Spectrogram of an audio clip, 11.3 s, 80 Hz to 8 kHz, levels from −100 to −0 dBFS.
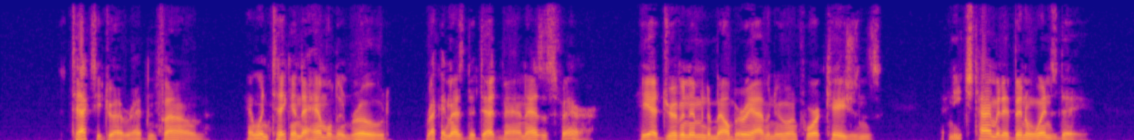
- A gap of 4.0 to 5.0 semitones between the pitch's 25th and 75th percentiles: No, average, 3.5 semitones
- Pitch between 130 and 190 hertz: No, low, 110 Hz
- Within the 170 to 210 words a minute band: Yes, average, 195 wpm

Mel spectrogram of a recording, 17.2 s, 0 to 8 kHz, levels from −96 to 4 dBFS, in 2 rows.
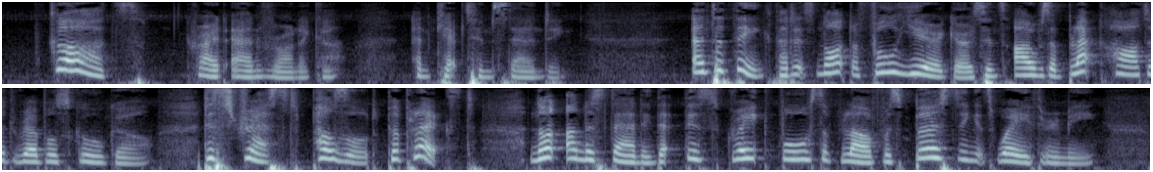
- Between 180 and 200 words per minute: No, average, 155 wpm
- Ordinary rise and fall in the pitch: No, wide, 7.0 semitones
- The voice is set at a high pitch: Yes, high, 225 Hz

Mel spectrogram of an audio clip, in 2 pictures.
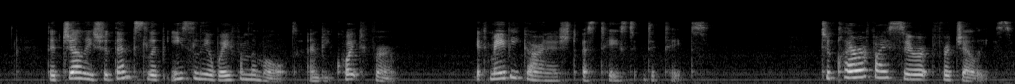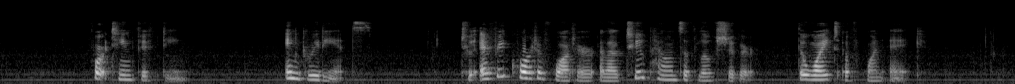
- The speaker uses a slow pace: Yes, slow, 130 wpm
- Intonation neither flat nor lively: No, wide, 5.9 semitones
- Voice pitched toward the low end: No, high, 230 Hz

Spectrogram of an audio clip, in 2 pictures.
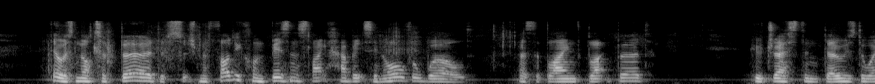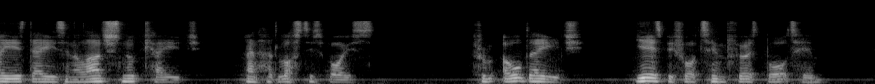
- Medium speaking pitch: No, low, 130 Hz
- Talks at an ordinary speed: Yes, average, 160 wpm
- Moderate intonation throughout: Yes, average, 3.4 semitones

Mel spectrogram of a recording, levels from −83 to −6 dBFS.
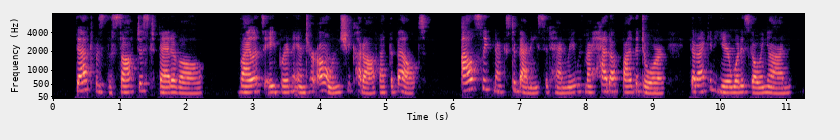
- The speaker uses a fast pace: Yes, fast, 215 wpm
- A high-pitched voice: Yes, high, 215 Hz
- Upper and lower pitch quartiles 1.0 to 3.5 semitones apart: Yes, average, 3.2 semitones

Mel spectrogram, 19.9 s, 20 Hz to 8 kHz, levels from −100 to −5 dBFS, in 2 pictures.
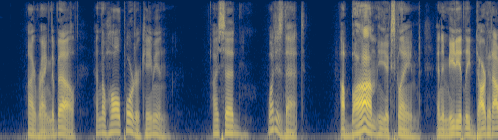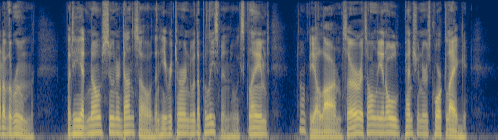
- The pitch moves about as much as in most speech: No, wide, 6.8 semitones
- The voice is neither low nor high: No, low, 100 Hz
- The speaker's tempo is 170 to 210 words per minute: No, average, 155 wpm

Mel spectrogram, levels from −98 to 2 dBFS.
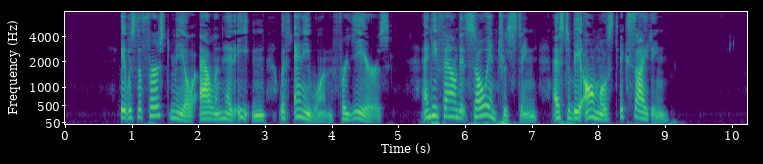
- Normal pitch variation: No, wide, 6.9 semitones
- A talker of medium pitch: Yes, medium, 180 Hz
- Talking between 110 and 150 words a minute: Yes, average, 140 wpm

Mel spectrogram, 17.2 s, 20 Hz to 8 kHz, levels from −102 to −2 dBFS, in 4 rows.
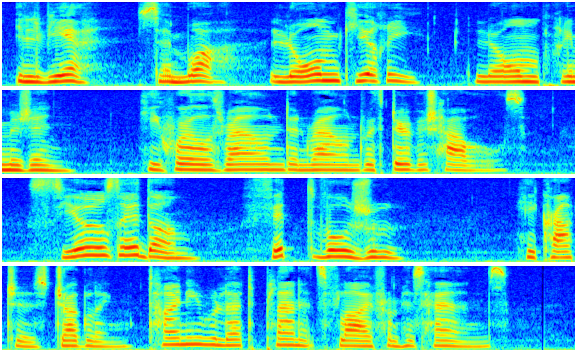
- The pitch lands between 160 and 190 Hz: Yes, medium, 185 Hz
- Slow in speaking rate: Yes, slow, 115 wpm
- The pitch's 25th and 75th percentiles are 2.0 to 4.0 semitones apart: Yes, average, 2.7 semitones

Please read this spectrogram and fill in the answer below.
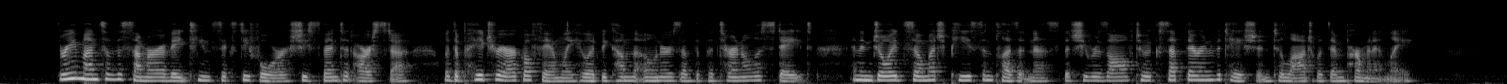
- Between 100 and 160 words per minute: No, average, 170 wpm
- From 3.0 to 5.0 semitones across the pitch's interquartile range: Yes, average, 3.8 semitones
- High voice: No, medium, 175 Hz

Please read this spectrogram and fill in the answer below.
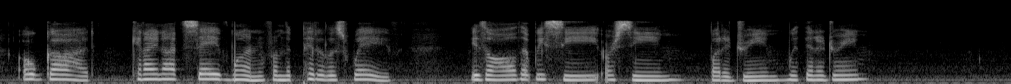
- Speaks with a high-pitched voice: Yes, high, 210 Hz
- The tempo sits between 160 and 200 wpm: No, average, 140 wpm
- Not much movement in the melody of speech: Yes, narrow, 2.1 semitones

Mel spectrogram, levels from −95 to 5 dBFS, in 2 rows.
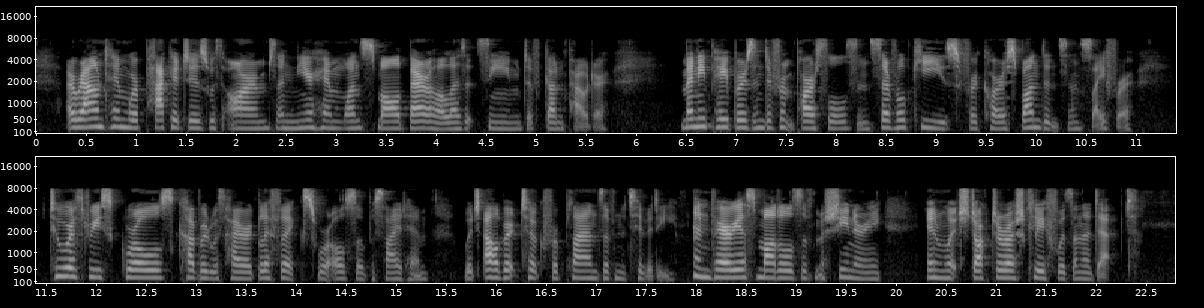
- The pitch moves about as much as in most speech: No, narrow, 2.2 semitones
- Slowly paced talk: No, average, 155 wpm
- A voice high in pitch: Yes, high, 215 Hz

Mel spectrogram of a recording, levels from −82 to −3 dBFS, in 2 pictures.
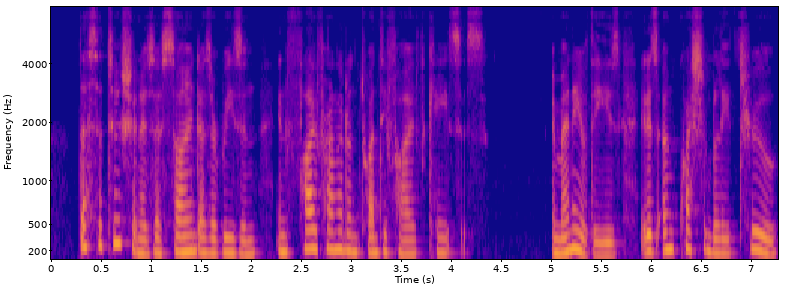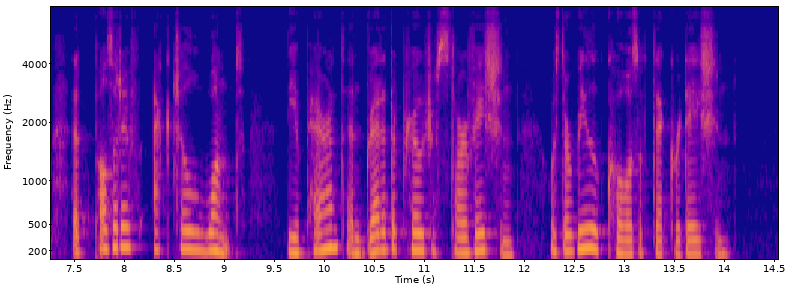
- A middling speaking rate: Yes, average, 155 wpm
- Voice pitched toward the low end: No, medium, 185 Hz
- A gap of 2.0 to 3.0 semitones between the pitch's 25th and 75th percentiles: No, average, 3.8 semitones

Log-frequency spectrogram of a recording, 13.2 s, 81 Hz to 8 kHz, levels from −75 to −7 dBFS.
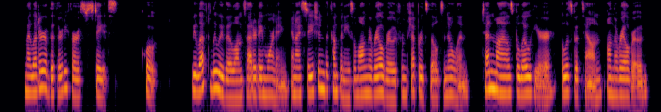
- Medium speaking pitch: Yes, medium, 170 Hz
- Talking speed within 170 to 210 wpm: No, average, 145 wpm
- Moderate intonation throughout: No, narrow, 2.2 semitones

